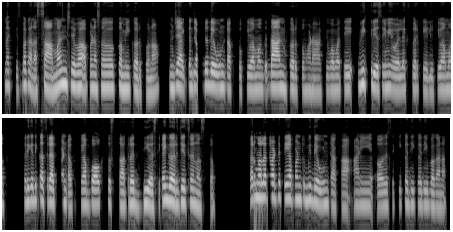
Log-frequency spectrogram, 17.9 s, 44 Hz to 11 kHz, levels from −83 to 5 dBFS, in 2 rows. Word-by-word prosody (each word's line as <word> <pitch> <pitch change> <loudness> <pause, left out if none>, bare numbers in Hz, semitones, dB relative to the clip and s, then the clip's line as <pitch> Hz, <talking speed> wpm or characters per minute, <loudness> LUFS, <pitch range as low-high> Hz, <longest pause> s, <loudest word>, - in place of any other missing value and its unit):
नक्कीच 180 -6 -8
बघा 185 -1 0
ना, 130 - -2
सामान 155 +6 +4
जेव्हा 170 -2 +5
आपण 165 -1 0
असं 160 +1 +1
कमी 150 -3 +2
करतो 135 -3 -2
ना 130 +1 -2 0.3
म्हणजे 160 +3 +2
आपण 165 +2 0
देऊन 165 -2 +3
टाकतो 150 -2 -5
किंवा 150 -1 0
मग 150 0 -3
दान 160 -1 +6
करतो 145 -2 -4
म्हणा 135 -1 -5
किंवा 145 0 -4
मग 150 +1 -1
ते 150 0 0 0.2
विक्री 185 -2 +2
जसं 160 +1 -5
मी 165 -1 -1
OLXवर 145 +1 -3
केली 135 -2 -6
किंवा 150 0 -1
मग 150 +1 -2 0.4
कधी-कधी 185 +2 +1
कचऱ्यात 180 -3 +4
पण 170 - -3
टाकतो 135 -3 -5
किंवा 160 0 0
बॉक्स 160 -1 +2
असतात, 155 -1 -3
रद्दी 160 0 +2
असते 140 -1 -1
काही 195 +1 +4
गरजेचं 170 -1 +4
नसतं. 140 -3 -7 0.7
तर 195 +2 +2
मला 220 0 +7
तर 220 +1 -6
वाटते 220 0 +2
ते 210 - +3
आपण 205 -1 +1
तुम्ही 200 0 -1
देऊन 165 -3 +1
टाका 135 -2 -5
आणि 150 0 -6
अ, 140 +1 -1
जसं 150 +1 -7
की 155 - -13
कधी-कधी 155 -1 -5
बघा 140 -1 -2
ना, 130 - -7
155 Hz, 190 wpm, -23 LUFS, 145-170 Hz, 0.7 s, मला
